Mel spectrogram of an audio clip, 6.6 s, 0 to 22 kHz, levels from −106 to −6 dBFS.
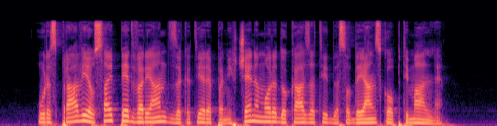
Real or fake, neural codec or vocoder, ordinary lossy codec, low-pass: real; none; none; 10.8 kHz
